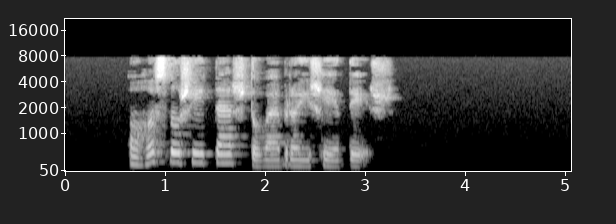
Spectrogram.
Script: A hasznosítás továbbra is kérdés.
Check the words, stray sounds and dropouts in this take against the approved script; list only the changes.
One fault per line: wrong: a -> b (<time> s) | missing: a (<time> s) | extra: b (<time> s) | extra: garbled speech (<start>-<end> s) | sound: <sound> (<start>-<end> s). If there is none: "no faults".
no faults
